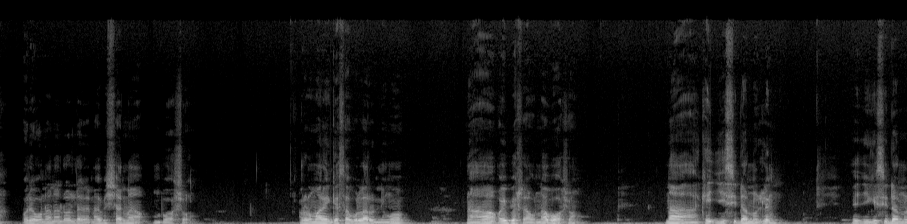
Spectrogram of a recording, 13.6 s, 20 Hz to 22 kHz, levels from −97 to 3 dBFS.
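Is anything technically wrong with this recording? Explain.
Yes. There is a single sharp click in the speech at 4.96 s and another at 10.66 s. Both are likely dropped samples: a tiny fraction of a millisecond goes missing, so the waveform jumps abruptly to a later value. The gap is far too brief to remove any audible sound.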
